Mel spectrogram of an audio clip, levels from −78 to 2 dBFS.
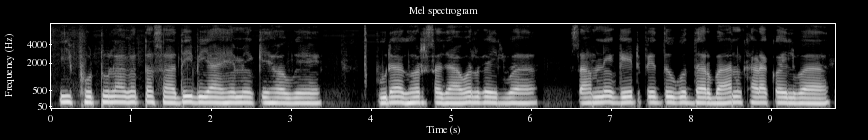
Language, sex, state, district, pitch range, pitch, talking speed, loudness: Bhojpuri, male, Uttar Pradesh, Deoria, 140-155 Hz, 150 Hz, 130 wpm, -12 LUFS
